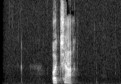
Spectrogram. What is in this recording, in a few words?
says tea in Japanese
